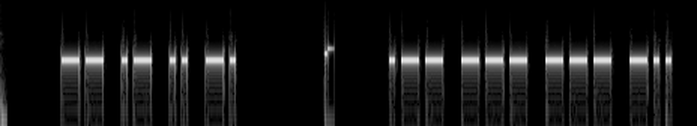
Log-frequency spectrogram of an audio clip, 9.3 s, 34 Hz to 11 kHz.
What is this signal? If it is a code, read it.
Morse code, heard as a keyed tone, about 16 wpm, 700 Hz. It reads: MAIN WOOD
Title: Sentences from Top 1000 Words - Review Part 2 - New Word Drill - 15wpm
